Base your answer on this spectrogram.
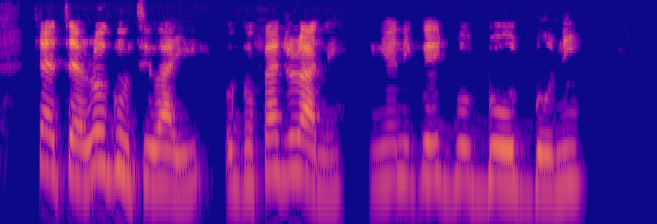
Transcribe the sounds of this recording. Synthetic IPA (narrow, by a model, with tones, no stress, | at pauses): ʃɛ˦˨tɛ˨ɾo˦˨ɡũ˦˨ti˧wa˧˨ji˨˦o˨ɡũ˨fɛ˦de˦ɾa˦˨nĩ˨˦ | i˨j̃ɛ̃˧nĩ˧ɡ͡be˦ɡ͡bo˧ɡ͡bo˧ɡ͡bo˨nĩ˧˦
